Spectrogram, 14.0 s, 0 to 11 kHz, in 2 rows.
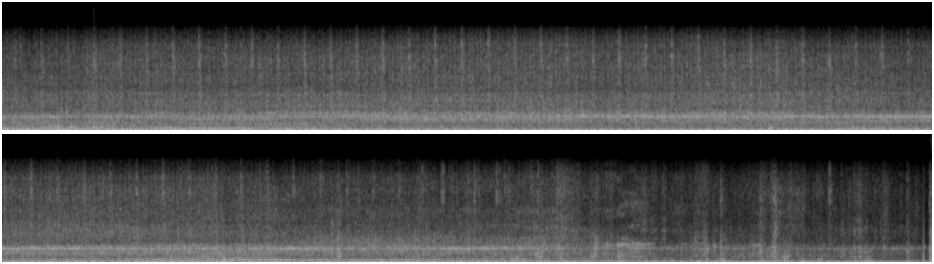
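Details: Truck engine at idle: rough, shaky idle with loose uneven ticking seemingly from the bottom of the motor, faster with revs then vanishing; oil pressure drops after 15 minutes, burns oil; exhaust leak fixed and lifters adjusted without change; cause unknown.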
